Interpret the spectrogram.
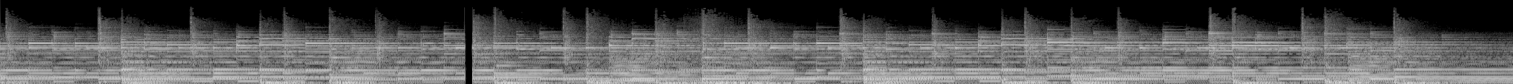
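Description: At 4.65 s the sound drops to silence for about 79 ms before returning at 4.74 s, likely a Bluetooth stall as the receiver's buffer ran empty.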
